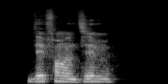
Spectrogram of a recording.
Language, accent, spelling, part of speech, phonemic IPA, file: French, Canada, défendîmes, verb, /de.fɑ̃.dim/, LL-Q150 (fra)-défendîmes.wav
- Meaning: first-person plural past historic of défendre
